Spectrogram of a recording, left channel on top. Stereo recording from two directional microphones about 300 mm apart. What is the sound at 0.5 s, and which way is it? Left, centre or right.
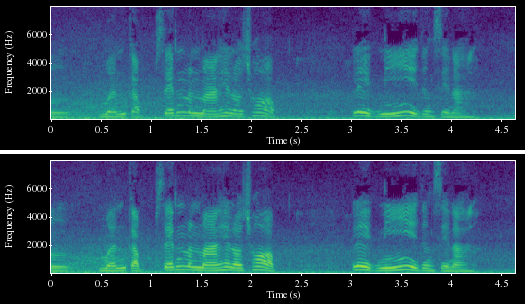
Speech, centre.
